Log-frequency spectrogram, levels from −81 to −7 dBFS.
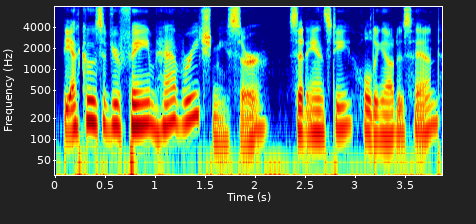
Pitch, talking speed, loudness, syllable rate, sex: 140 Hz, 230 wpm, -18 LUFS, 5.4 syllables/s, male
